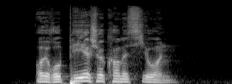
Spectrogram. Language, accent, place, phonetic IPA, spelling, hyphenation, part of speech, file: German, Germany, Berlin, [ˌɔɪ̯ʁoˈpɛːɪʃə kɔmɪˌsi̯oːn], Europäische Kommission, Eu‧ro‧pä‧i‧sche Kom‧mis‧si‧on, proper noun, De-Europäische Kommission.ogg
- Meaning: European Commission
